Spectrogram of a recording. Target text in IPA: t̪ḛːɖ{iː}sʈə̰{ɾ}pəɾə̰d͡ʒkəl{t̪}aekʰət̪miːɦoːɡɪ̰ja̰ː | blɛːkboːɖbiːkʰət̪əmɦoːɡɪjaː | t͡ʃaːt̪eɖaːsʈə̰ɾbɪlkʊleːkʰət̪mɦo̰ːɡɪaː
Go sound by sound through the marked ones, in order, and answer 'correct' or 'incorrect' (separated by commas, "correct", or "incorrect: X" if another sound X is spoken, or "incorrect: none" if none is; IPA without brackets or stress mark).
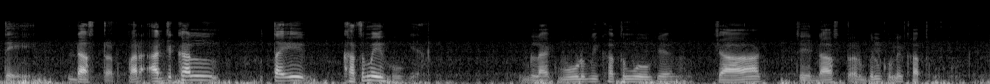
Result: incorrect: aː, correct, correct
